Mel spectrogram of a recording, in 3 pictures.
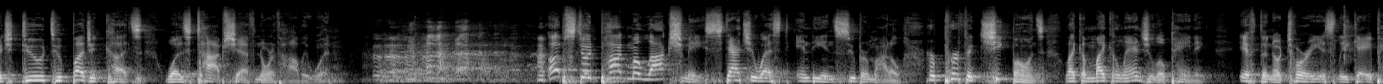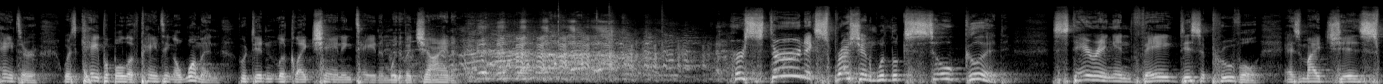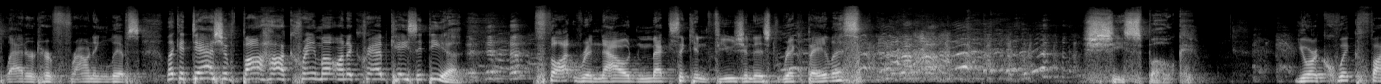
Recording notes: Recorded March 18, 2014 at the Nerdmelt Theater in Los Angeles.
